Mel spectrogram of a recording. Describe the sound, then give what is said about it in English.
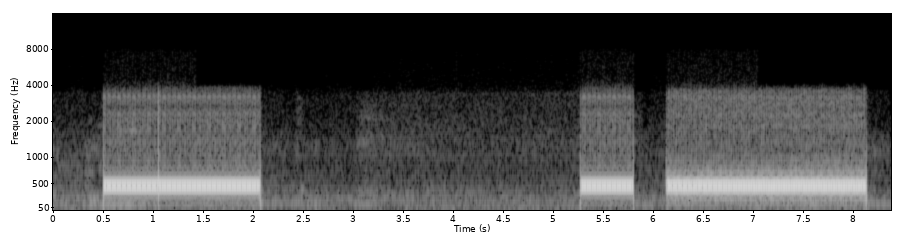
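Telephone tones while a number is dialed: a steady, single-pitched tone sounds in three bursts, long, then short, then long again, separated by near-silent gaps. “So let's try this. Let's dial this number right here.”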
